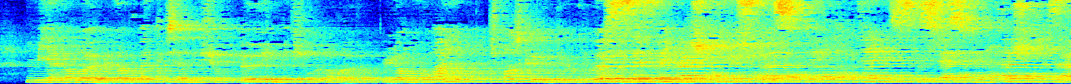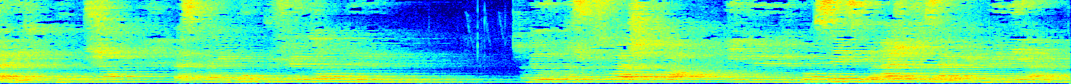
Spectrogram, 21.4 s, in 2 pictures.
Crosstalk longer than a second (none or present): present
